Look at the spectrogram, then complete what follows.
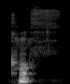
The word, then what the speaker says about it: cough: illustrates as well so off-again cough is how you pronounce it instead of off like we saw with ruff for example so no it is the difference we say ruff but we say cough alright now it's quite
